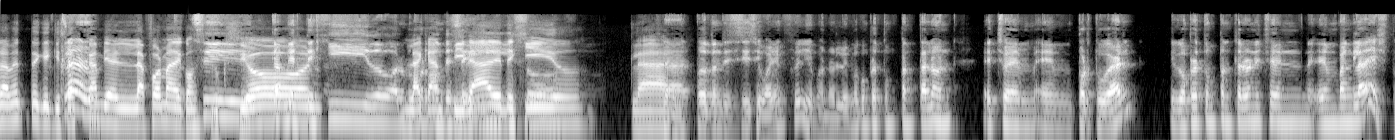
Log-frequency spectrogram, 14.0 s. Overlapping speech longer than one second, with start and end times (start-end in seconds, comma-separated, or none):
1.7-3.3, 3.9-5.7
